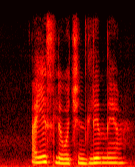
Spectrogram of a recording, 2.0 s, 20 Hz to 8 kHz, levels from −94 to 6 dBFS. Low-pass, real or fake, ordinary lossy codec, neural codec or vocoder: 7.2 kHz; fake; none; vocoder, 22.05 kHz, 80 mel bands, WaveNeXt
